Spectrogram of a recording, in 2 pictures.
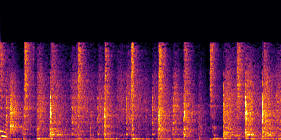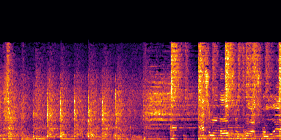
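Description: A live band playing, with a drum kit beat to the fore over bass and guitars. A voice comes back in about seven seconds in.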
